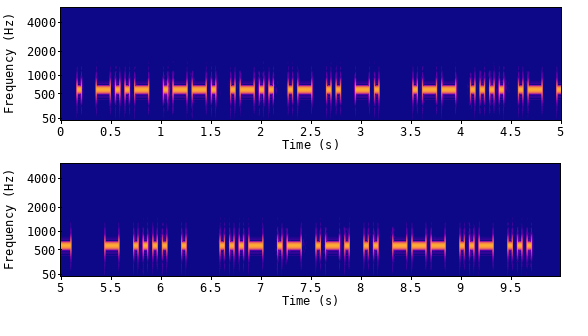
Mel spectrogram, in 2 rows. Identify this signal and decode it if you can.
Morse code, heard as a keyed tone, about 25 wpm, 600 Hz. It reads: EXPLAIN WHAT THE VARIOUS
